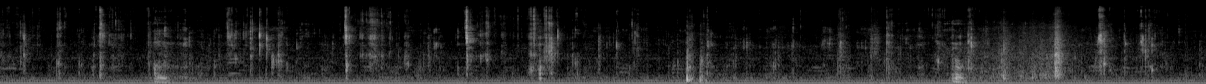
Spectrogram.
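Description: Close-up mouth sounds of a person biting and chewing an extra-crispy fried chicken leg, picking meat off the bone: irregular sharp clicks of eating, with a steady low hum behind.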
